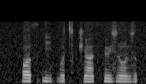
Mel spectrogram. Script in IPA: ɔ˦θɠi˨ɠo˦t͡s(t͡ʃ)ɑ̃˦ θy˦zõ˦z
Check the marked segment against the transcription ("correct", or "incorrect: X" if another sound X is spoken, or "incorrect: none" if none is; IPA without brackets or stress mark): correct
